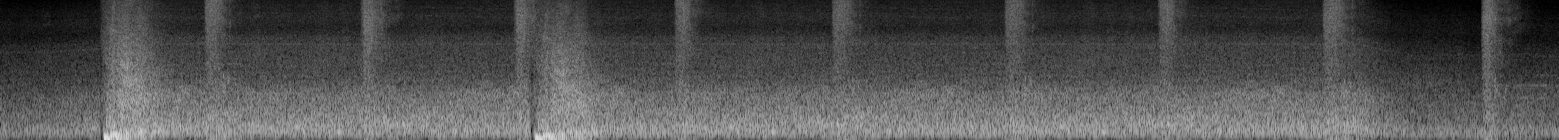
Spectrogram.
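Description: Web lines shoot out with sharp, swishing whooshes again and again.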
